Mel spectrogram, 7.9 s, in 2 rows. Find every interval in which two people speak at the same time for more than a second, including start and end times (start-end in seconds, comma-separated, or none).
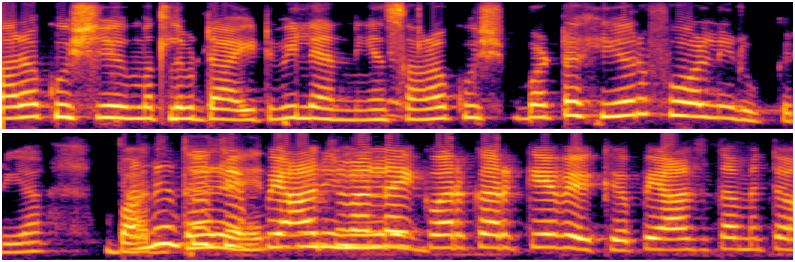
4.6-6.0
